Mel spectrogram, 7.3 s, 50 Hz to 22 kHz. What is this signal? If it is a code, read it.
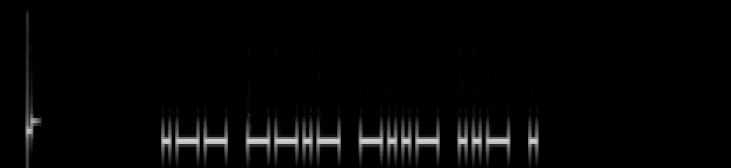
Morse code, heard as a keyed tone, about 17 wpm, 700 Hz. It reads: WQXUE
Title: Code Groups - 5 Letters - 17wpm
